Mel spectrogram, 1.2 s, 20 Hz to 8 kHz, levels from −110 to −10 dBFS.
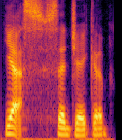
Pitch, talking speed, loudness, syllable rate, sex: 140 Hz, 145 wpm, -18 LUFS, 3.9 syllables/s, female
